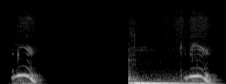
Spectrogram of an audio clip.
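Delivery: high coaxing pet voice. Real, not acted. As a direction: coax the kitty over. Calling the cat over.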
